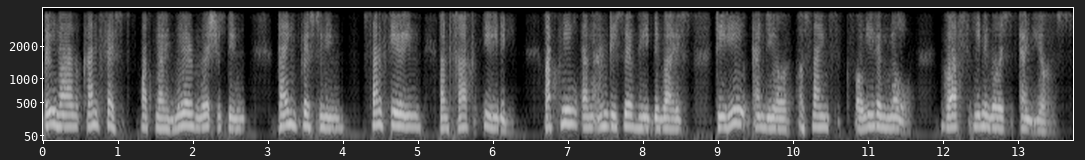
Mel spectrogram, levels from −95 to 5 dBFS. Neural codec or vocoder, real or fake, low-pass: codec, 16 kHz, 0.5 kbps, FreqCodec, smaller model; fake; 3.6 kHz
